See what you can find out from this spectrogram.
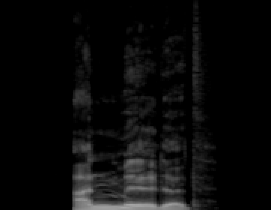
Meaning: inflection of anmelden: 1. third-person singular dependent present 2. second-person plural dependent present 3. second-person plural dependent subjunctive I
- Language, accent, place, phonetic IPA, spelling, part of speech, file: German, Germany, Berlin, [ˈanˌmɛldət], anmeldet, verb, De-anmeldet.ogg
